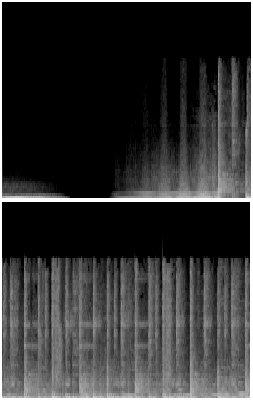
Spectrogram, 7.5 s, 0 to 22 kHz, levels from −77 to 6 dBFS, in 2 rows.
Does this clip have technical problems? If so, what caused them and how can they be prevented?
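Yes. Between 3.53 and 4.75 s there's repeated packet loss, the robotic-sounding kind. Five short holes open up in quick succession, the longest about 40 ms, and each one gets papered over by stretching the last bit of sound. Together the holes amount to 140 ms of missing audio, roughly a tenth of that stretch, so it comes out choppy. A steadier network path, or a larger jitter buffer with forward error correction, would prevent it.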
